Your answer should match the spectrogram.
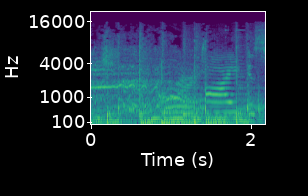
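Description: A horse whinny that rises, wavers and falls away within about the first second, over children's background music.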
